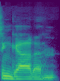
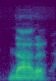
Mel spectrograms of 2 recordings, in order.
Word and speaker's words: Ngata: It's pronounced differently than Haloti, right? Yeah, I believe it's Ngata. Ngata, Haloti, Nada.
